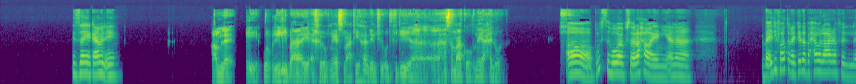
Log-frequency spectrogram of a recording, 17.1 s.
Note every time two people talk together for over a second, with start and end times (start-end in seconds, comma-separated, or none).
none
